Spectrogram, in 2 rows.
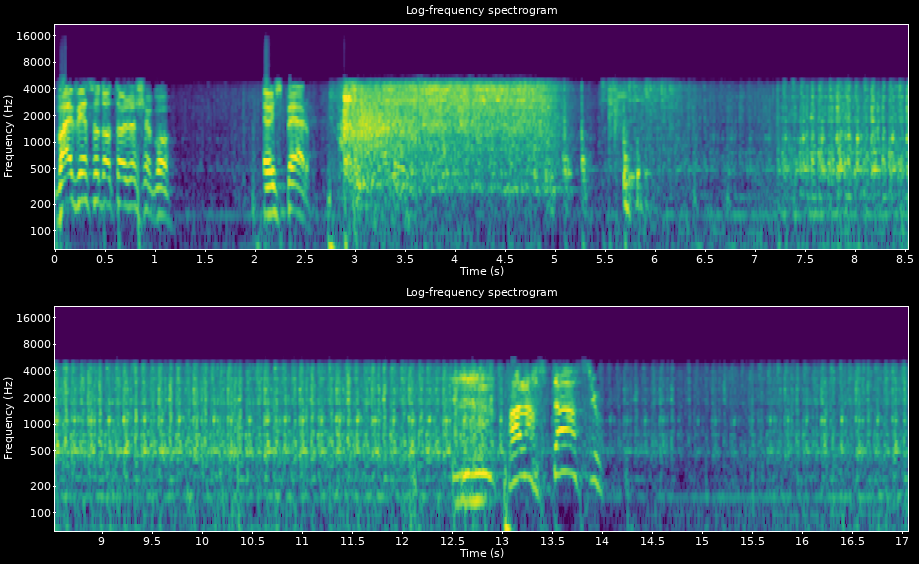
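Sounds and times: short loud hiss: 2.8 - 5.2.

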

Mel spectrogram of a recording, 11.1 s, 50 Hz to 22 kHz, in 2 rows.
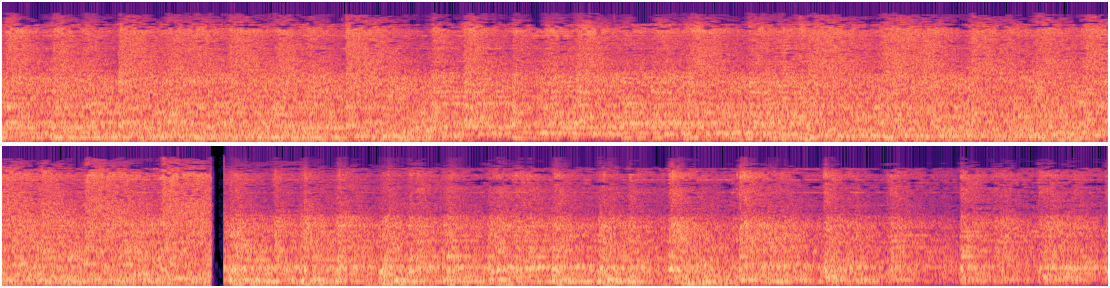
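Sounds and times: barrel drums beaten fast: 0.0 - 11.0.

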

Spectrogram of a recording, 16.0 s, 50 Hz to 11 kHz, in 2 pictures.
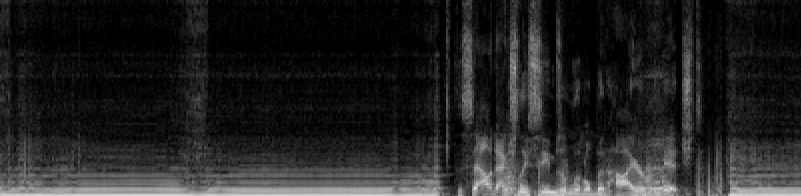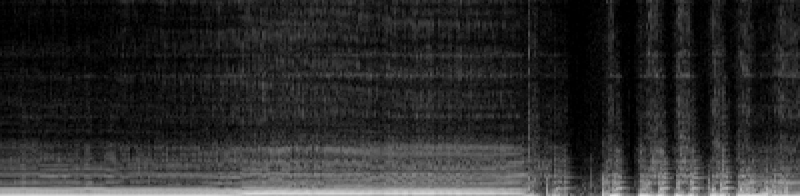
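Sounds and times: balloon reedy drone: 0.0 - 5.2, 6.4 - 16.0.

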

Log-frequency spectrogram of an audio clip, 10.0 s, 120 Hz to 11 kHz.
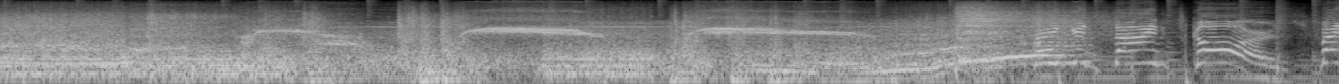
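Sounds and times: car tire screech: 0.0 - 2.8, 3.4 - 8.1
rising tone: 0.0 - 8.1
soundtrack music: 0.0 - 10.0.

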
